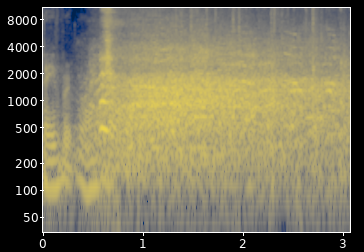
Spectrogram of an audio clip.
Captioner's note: laughter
